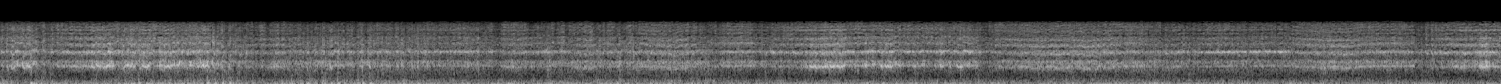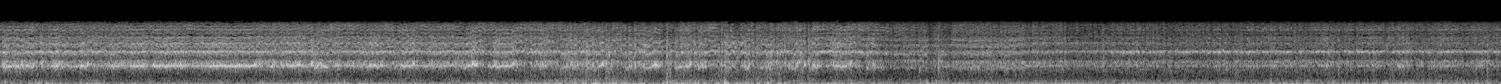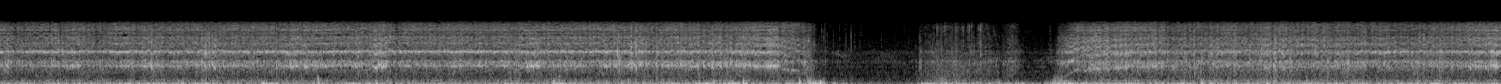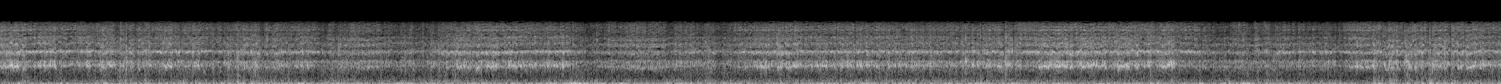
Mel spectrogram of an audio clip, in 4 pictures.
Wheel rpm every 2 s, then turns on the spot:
220, 230, 230, 220, 230, 220, 230, 210, 210, 210, 200, 220, 210, 230, 230, 230, 230, 240, 200, 20, 140, 220, 230, 230, 220, 220, 230, 230, 220, 220.
38-40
